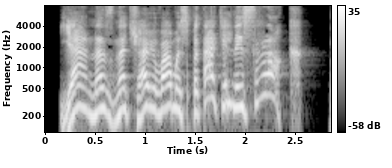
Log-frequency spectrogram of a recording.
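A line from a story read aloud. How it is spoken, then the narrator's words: Shrieking yell. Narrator (Russian): завопила Амбридж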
